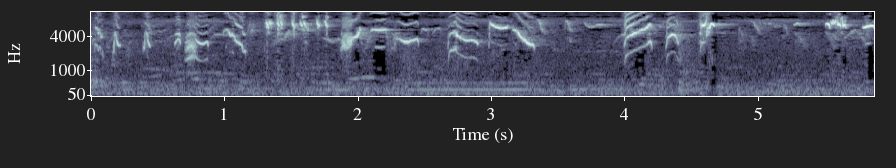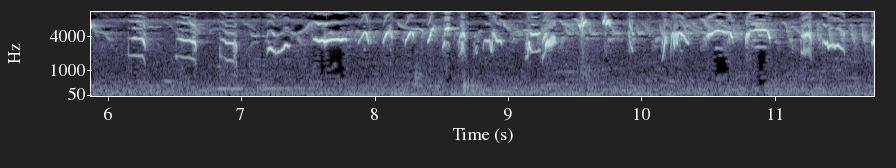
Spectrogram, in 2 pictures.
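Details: Varied, fast, high-pitched warbling and chattering from an Oriental white-eye in ngalas delivery with riwikan fills, played to stimulate other white-eyes to sing. Sweeping whistled notes are mixed with dense twitters almost without pause.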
